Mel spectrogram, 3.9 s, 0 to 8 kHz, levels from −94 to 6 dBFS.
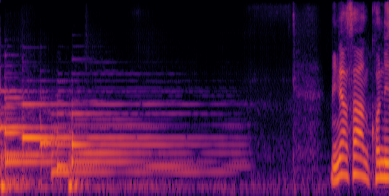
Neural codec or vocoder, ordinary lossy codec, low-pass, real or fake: codec, 16 kHz, 4 kbps, X-Codec, HuBERT features, trained on balanced general audio; none; none; fake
